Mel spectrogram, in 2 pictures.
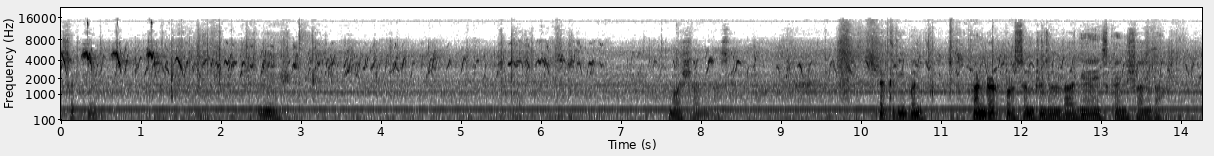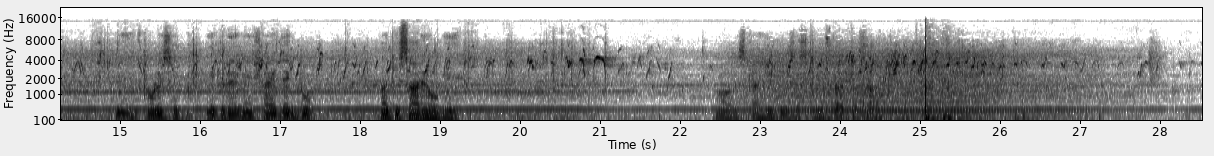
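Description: Chicks cheep in high, rapid peeps close by.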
